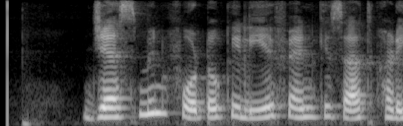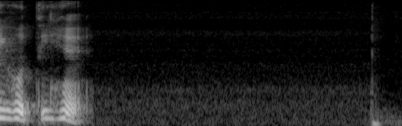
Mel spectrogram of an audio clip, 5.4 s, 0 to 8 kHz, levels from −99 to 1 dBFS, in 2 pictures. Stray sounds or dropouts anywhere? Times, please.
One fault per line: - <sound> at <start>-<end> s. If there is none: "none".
none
